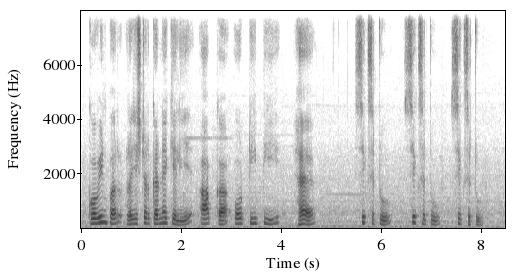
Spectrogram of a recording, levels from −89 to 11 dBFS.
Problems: background sounds at intervals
